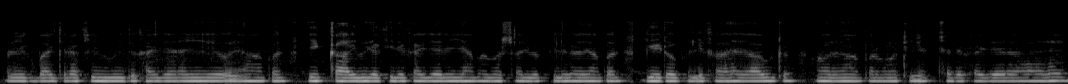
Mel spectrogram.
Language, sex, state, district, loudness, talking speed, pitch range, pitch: Hindi, male, Chhattisgarh, Bilaspur, -33 LUFS, 265 wpm, 155-160 Hz, 155 Hz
